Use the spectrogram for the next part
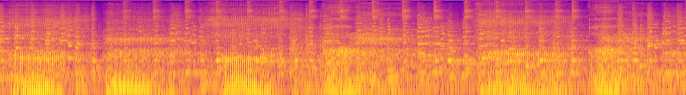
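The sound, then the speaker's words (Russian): Loud, rough snoring with a growly, animal-like rasp from a wolf asleep on the ground in the sun with a swollen belly, repeating in slow rhythmic breaths about every two seconds, sustained, with a soft musical bed underneath. “Упал он на землю и заснул крепко. Греет на солнышке разбухший живот и храпит.”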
